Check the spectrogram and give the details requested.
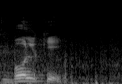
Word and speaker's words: Bolkiah: इनका नाम है हसनल बोल्की। हसनल बोल्की, अब प्रोनाउंसिएशन अलग अलग हो सकता है।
